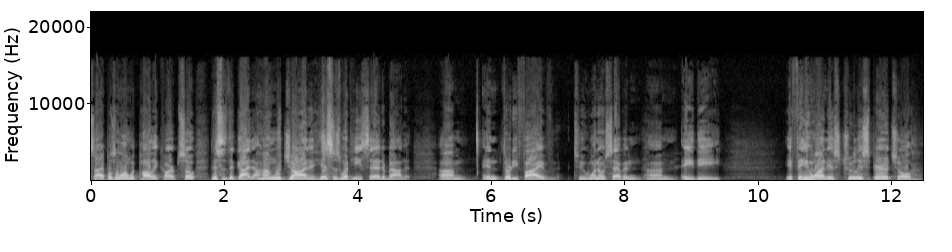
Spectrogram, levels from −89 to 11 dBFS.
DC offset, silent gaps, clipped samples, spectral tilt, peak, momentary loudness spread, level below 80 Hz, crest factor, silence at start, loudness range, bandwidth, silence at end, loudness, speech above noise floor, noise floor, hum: under 0.1%; none; under 0.1%; -4 dB/octave; -2 dBFS; 12 LU; -46 dBFS; 14 dB; 0 s; 6 LU; 16.5 kHz; 0 s; -16 LUFS; 36 dB; -52 dBFS; none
